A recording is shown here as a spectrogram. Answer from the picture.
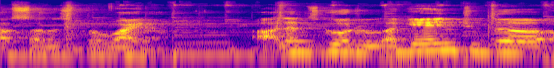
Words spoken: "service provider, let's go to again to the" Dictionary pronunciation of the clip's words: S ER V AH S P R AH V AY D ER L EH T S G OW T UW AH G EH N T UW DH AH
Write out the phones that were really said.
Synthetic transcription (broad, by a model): S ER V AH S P AH W AY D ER L EH T S G OW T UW AH G EH N T UW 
